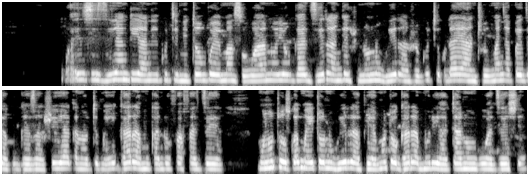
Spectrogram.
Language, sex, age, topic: Ndau, male, 36-49, health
